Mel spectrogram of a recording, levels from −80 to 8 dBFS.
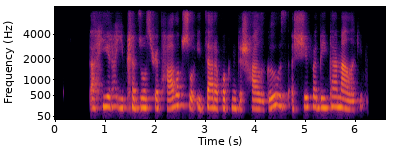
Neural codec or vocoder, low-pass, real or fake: codec, 24 kHz, 0.9 kbps, WavTokenizer, large speech release; 7.2 kHz; fake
